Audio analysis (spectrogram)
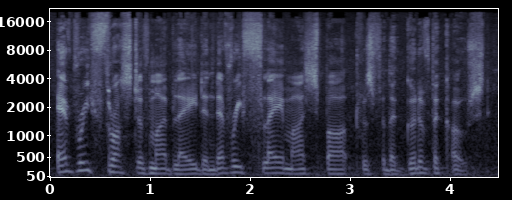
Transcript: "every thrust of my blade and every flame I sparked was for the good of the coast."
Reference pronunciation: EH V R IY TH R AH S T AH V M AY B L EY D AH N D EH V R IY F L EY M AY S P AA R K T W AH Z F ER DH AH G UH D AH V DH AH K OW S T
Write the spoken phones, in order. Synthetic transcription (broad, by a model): EH V R IY TH R AH S T AH V M AY B L EY D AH N EH V R IY F L EY M AY S P AA R K T W AH Z F ER DH AH G UH D AH V DH AH K OW S T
